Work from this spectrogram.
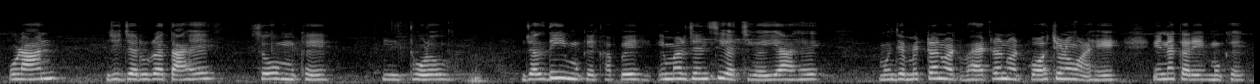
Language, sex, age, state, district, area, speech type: Sindhi, female, 45-60, Uttar Pradesh, Lucknow, urban, spontaneous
